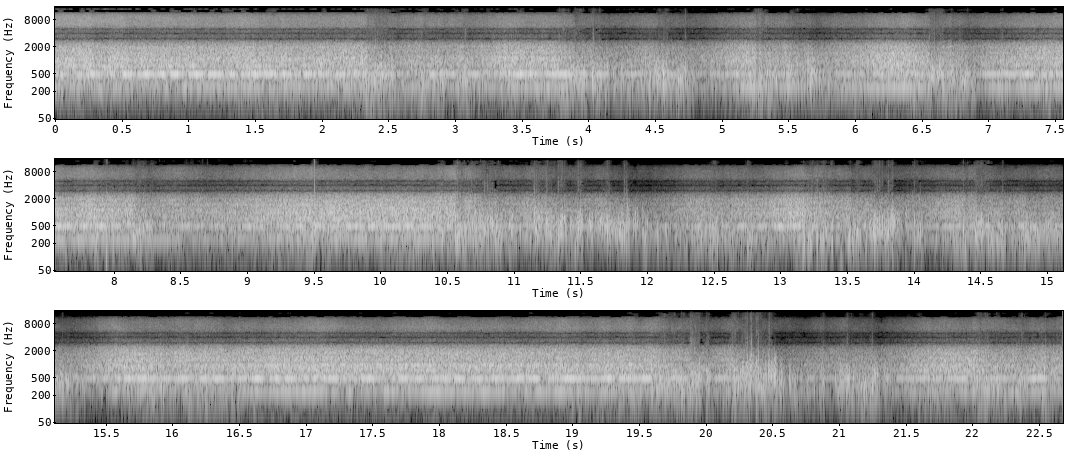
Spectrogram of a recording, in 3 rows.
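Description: Freight train passing at close range behind a Lokomotion Class 139 electric locomotive: the rumble and clatter of wheels on rail under a steady electric hum. The hum fades out for several seconds in the middle and comes back near the end.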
